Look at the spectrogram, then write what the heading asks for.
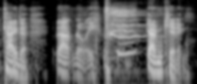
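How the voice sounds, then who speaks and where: A man's voice: on the low side, animated, unhurried, sharp tone, dry recording, clean studio sound. A man hosting a sports radio show, bantering casually, laughing at his own stories and trailing off mid-thought. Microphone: studio microphone.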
